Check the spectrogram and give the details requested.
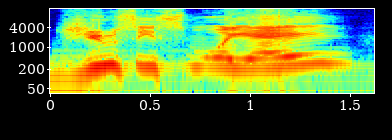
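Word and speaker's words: Jussie Smollett: Is it Juicy Smollett? Yeah, that's correct.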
